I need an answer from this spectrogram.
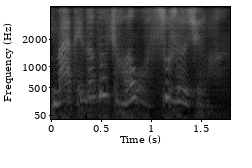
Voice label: phone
